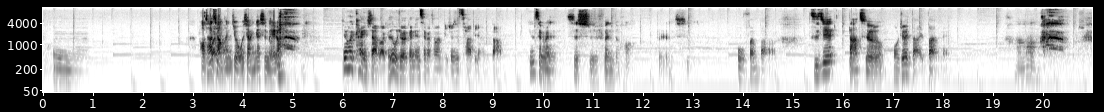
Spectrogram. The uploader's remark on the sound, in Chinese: 收音跟內容都很陽春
